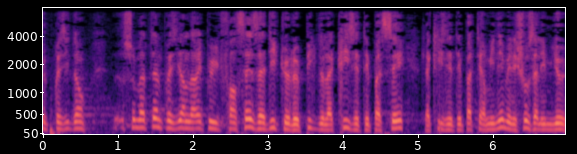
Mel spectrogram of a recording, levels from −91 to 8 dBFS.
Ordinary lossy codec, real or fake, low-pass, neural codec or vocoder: none; real; 7.2 kHz; none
